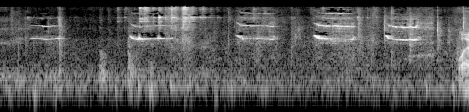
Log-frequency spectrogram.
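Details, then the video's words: Dog being questioned by its owner about misbehaving, giving a series of thin, high-pitched tonal whines, short squeaky notes repeated about once a second, some bending upward, over a quiet indoor background with brief human speech. "Cute dogs making sounds"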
